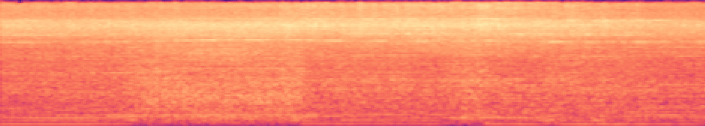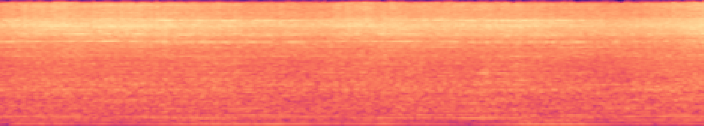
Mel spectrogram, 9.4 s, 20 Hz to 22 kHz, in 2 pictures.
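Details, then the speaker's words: Restored Hoover Turbopower U2724 upright vacuum after refurbishment, on high setting on a deep-pile carpet: steady, even motor hum with constant low drone and airy rush, no rattles or speed changes; normal running on high. "let's start it off on high just to see if it does anything"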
